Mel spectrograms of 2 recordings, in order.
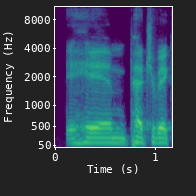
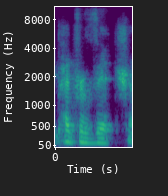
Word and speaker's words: Petrović: So yeah, it's Đorđe Petrović, I believe. I think it's an itch at the end.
